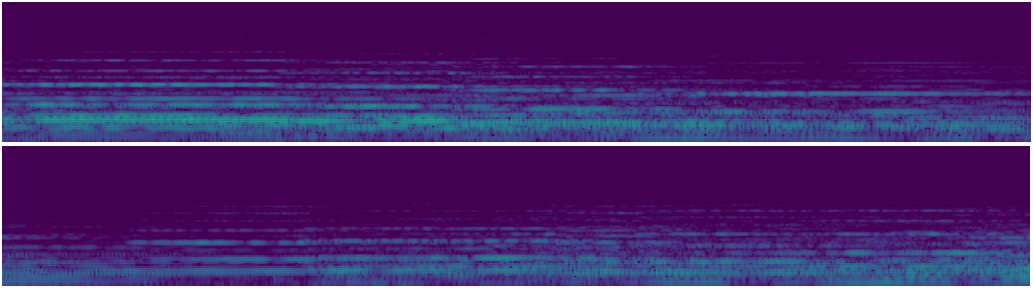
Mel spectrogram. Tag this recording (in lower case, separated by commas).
music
